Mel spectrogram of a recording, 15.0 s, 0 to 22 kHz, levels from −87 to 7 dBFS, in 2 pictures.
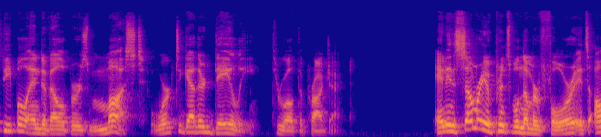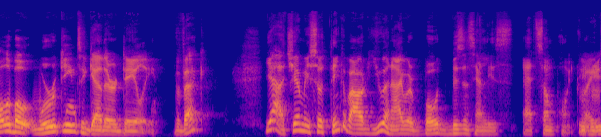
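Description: A speech recording with a single sharp click at 9.85 s, likely from dropped samples: a couple of samples vanish and the waveform jumps, but unlike a dropout, no audible sound is lost.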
